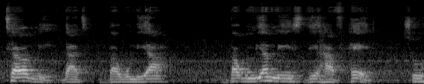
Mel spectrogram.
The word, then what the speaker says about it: Bawumia: But it is like in Dagbanle we say Bawumia, and in Mampusi they say Bawumia. You understand? It is the difference in the tonation, but we are all the same blood.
